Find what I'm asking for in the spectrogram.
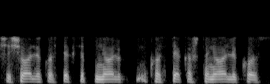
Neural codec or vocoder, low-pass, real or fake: none; 3.6 kHz; real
